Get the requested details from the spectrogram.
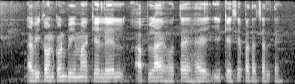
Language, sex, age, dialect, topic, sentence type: Magahi, male, 25-30, Western, banking, question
